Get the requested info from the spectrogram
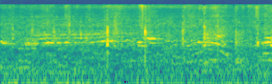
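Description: Outdoor market ambience: several passersby talking nearby over a steady low rumble, with a few light clicks from footsteps.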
